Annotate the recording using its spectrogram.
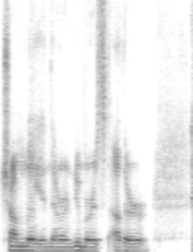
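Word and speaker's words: Cholmondeley: is like in Britain if you have the family name tremonly it's actually pronounced Chumley and there are numerous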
